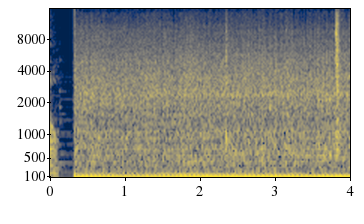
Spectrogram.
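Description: Room fan blowing into the microphone: a steady low rumble with a rushing hiss that starts abruptly a moment in, with a faint hum under it. A light click near the end.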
